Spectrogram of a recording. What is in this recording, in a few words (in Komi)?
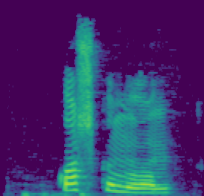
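"кошкымлун", Komi-Zyrian, female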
